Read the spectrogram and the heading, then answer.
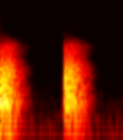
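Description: Two gunshots, each a sharp, loud crack with a short decaying tail, the second coming just under a second after the first, with quiet between them.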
